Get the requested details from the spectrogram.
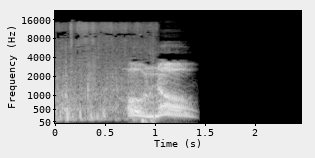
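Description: A young man cries out in pain.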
